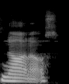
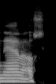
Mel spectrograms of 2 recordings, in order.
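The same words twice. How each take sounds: First: The name is pronounced with Spanish sounds. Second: The name is pronounced with English sounds. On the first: "if we want to say it p- correctly, the Spanish way" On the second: "I've been saying nanos like the media"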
